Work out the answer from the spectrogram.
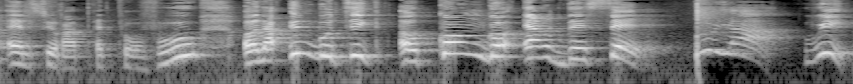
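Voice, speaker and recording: A woman with an Ivorian French accent hosts a relaxed live Q&A. Her voice sits a little high, and she talks to her viewers with warm familiarity. She rambles, forgets her place and cheerfully starts over. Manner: chatty, affectionate, calls viewers "my loves"; loses track and corrects herself. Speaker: skincare brand owner answering viewers. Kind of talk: casual live-stream Q&A.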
